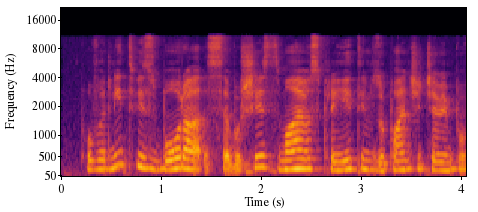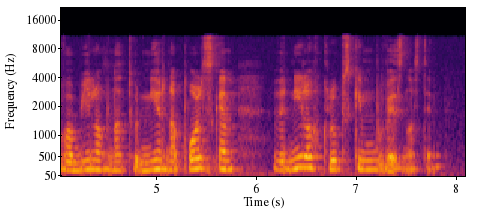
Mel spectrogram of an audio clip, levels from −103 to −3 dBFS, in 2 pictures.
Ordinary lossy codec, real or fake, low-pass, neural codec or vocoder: none; real; 10.8 kHz; none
